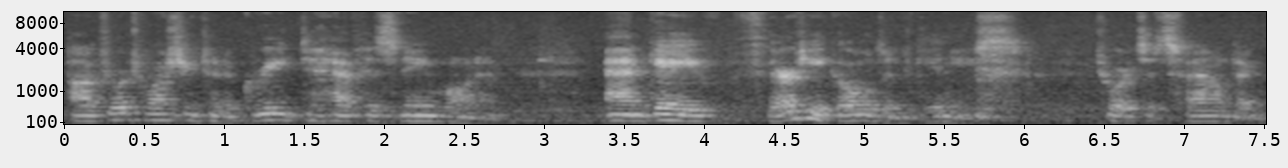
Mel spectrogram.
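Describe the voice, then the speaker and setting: With an American accent, a woman speaks at a fairly slow pace in a very deep, low voice, with audible room echo and noticeable background noise. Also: ordinary pitch variation. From US, Maryland Eastern Shore. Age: 80s+. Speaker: retired nurse consultant. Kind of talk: oral history interview. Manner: halting.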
